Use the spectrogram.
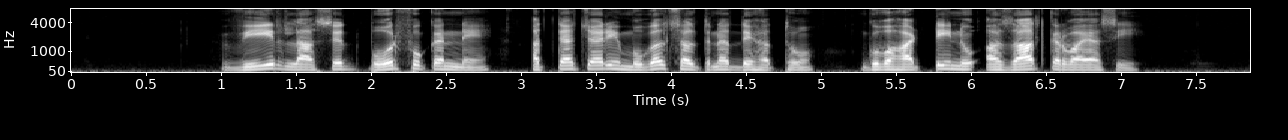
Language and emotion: Punjabi, neutral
